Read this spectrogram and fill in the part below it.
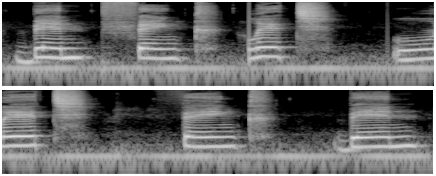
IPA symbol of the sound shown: ɪ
